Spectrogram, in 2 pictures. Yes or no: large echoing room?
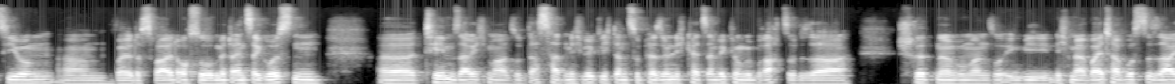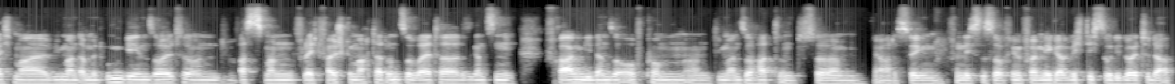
no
